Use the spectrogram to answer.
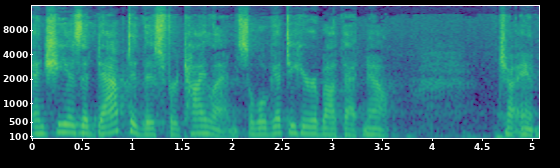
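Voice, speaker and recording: A woman with a plain, everyday voice talks at a moderate pace in a fairly low pitch with ordinary pitch variation. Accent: American. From USA. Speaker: professor and panel chair. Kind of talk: panel introduction. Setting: conference stage with audience.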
